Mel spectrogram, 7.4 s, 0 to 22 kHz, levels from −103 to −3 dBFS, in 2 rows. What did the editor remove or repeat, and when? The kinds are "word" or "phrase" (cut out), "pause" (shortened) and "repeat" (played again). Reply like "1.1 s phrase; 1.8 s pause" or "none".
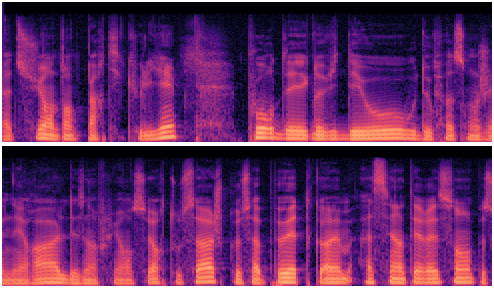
2.3 s word; 3.2 s word; 5.4 s word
